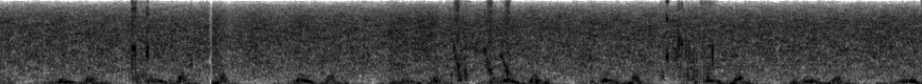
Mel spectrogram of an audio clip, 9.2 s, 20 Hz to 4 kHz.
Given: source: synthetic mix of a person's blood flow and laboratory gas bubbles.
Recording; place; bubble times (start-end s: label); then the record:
Doppler ultrasound of blood flow; precordium
1.27-1.60 s: bubbles
1.89-1.93 s: bubbles
4.49-4.71 s: bubbles
4.82-5.17 s: bubbles
6.60-7.17 s: bubbles
From the record:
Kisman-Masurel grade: 222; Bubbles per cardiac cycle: several, 3 to 8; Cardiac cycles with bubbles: 10 to 50%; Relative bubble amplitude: moderate (0.250 to 0.450); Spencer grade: 2 (many but less than half of the cardiac periods contain bubble signals, singularly or in groups); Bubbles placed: only in the low amplitude regions of the cardiac cycle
